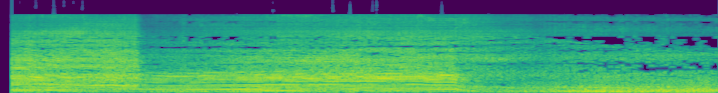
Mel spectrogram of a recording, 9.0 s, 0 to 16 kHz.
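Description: Drag-car V8 engines at high revs: a steady pitched engine note that climbs slightly. A little under six seconds in, this switches abruptly to a rougher, noisier low sound from a turbocharged 5.3 LS V8 in a third-generation Camaro doing a smoky burnout.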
